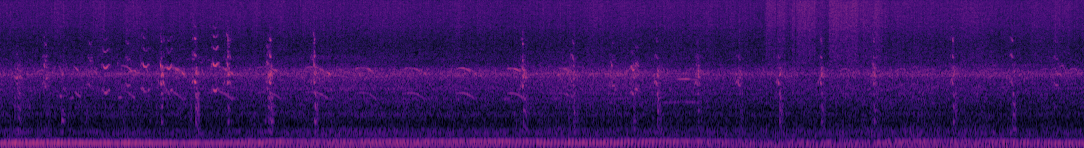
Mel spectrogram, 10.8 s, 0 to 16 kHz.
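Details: Pair of peregrine falcons returned to Anacapa, bonding, 14 August 2021, camera recording: clusters of sharp chips and short curved squeals in quick succession, over strong continuous wind noise.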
